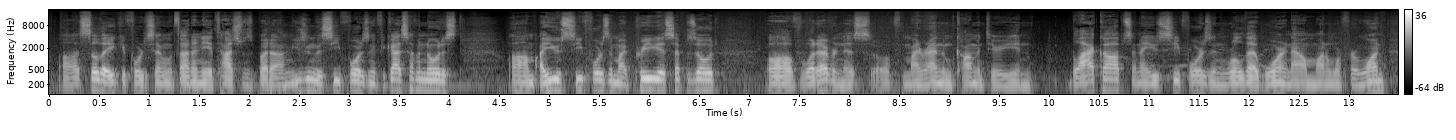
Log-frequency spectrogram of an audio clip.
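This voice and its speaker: Noticeable background noise sits behind a man talking at a very fast pace. His pitch is medium and his intonation fairly even. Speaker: gaming and sports commentary youtuber. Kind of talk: casual commentary over gameplay. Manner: casual, filler-heavy.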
